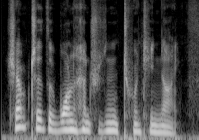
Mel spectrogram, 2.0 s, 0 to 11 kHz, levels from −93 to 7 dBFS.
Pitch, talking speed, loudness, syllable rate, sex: 145 Hz, 210 wpm, -18 LUFS, 6.0 syllables/s, male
